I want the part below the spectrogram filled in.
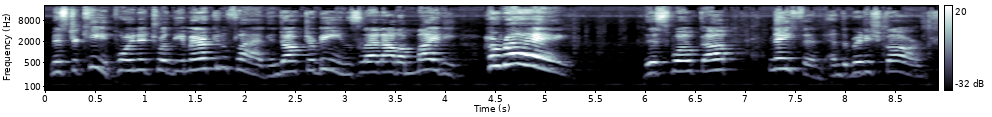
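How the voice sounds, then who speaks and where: A woman reading a children's history story aloud in an expressive storytelling style. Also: high voice, unhurried, low-quality recording. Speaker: storybook reader.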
